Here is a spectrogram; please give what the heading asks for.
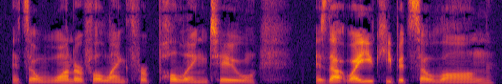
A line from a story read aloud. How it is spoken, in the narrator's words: he leans very close and adds in a lower voice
